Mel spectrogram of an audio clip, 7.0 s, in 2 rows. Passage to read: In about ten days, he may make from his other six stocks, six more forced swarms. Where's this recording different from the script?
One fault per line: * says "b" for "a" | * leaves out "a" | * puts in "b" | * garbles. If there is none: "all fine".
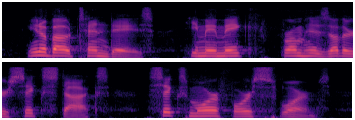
all fine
